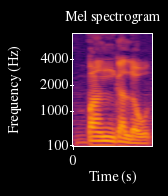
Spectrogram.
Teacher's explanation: bungalow many people say bungalow but it's bungalow that letter you takes the mid central sound ah just like in the word buffalo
